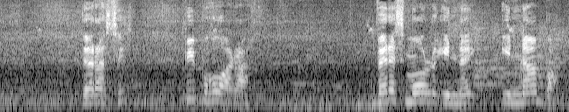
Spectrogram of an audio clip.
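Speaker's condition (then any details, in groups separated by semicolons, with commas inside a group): No condition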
